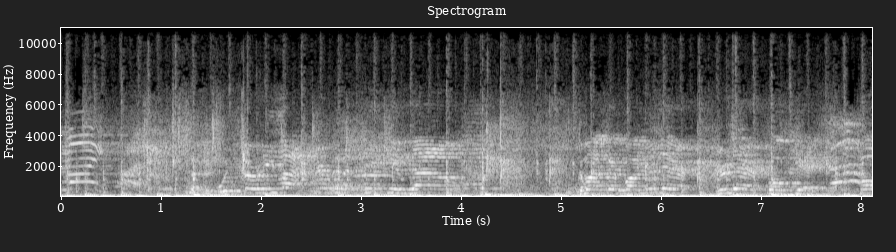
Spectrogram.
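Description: Music with a steady beat and a voice singing over it.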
